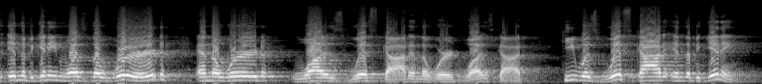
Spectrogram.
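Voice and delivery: measured, solemn reading of scripture. Acted. Pastor reading scripture to his congregation, solemn. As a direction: read the verses aloud to the congregation. Pastor reads Gospel of John.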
